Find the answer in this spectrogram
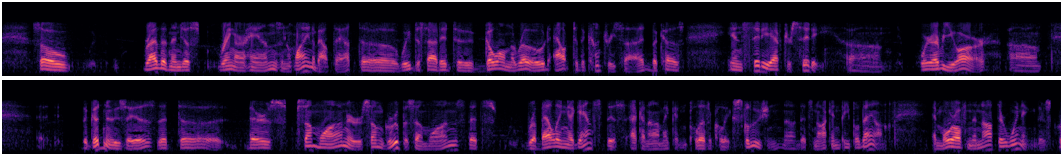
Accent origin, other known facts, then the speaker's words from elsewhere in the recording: Austin, Texas, United States; we've had our first one in Austin, kicked off here in my hometown, also the town of George Bush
